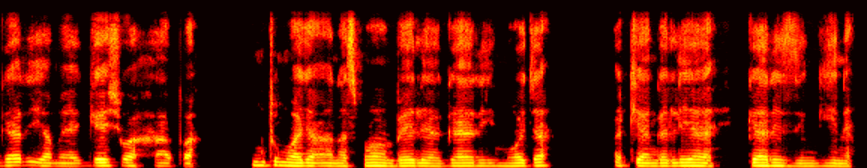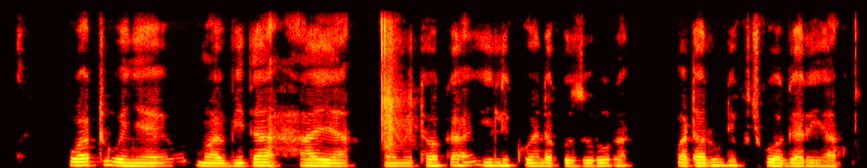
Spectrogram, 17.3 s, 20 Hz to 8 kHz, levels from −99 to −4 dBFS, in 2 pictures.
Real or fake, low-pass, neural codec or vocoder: real; 7.2 kHz; none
